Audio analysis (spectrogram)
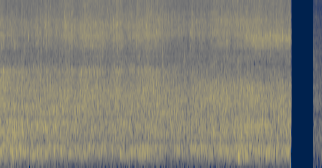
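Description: Stream water in a restored channel flows steadily and fairly loudly as a continuous broadband rush, pushed back toward the channel's center, then breaks off abruptly near the end.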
